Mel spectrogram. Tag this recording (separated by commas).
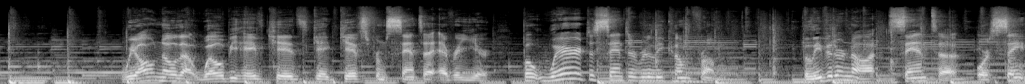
Music, Speech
